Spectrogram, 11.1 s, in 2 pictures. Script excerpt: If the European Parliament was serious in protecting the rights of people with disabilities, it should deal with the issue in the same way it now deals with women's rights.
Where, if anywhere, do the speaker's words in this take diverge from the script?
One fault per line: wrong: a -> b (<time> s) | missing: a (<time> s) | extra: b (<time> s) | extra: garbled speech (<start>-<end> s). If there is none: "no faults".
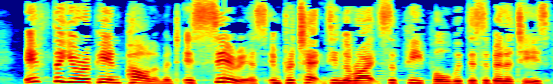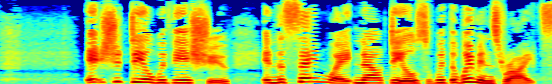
wrong: was -> is (1.8 s)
